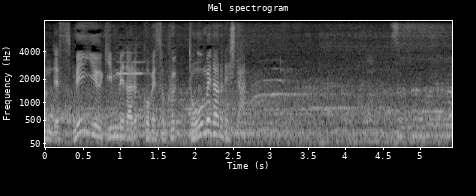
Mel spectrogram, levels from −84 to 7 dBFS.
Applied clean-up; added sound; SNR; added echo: none; none; none; none.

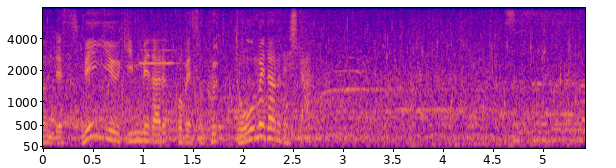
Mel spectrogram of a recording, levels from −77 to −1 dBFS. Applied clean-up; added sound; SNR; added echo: none; Stream; 10 dB; none.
